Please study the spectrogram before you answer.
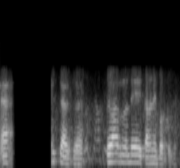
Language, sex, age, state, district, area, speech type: Tamil, male, 18-30, Tamil Nadu, Tiruvarur, urban, conversation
